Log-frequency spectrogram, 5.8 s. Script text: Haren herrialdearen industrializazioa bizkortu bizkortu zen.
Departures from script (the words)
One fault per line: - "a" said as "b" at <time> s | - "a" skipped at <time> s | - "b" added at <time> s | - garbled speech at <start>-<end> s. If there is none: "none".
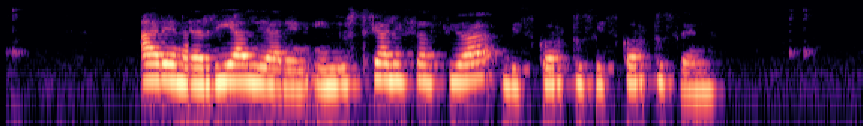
none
